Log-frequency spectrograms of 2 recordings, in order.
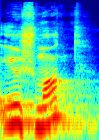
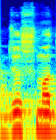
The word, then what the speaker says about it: যুস্মদ্: এর মাধ্যমে সর্বনাম শব্দরূপ এটি হলো ইউসমত বা জুসমত বাংলায় উচ্চারণ জুসমত আর যদি সংস্কৃত উচ্চারণ করি ইউসমত যার অর্থ তুমি বিভক্তি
